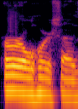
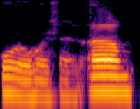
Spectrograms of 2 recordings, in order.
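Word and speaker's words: Orel Hershiser: I said Earl Horshizer, not Oral Horshizer.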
